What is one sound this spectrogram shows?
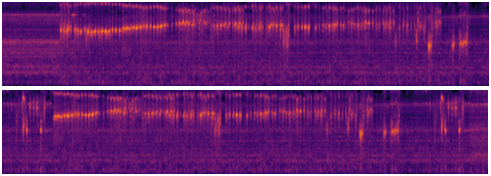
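A drill bit screeches loudly as it cuts into metal.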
